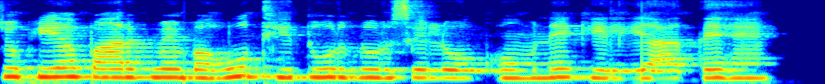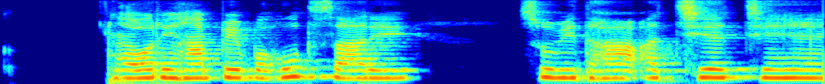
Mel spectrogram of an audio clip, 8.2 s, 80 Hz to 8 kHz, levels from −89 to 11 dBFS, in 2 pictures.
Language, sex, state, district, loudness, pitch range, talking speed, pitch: Hindi, female, Uttar Pradesh, Etah, -15 LUFS, 235-255 Hz, 160 wpm, 245 Hz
